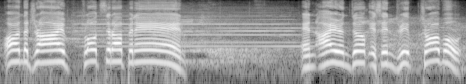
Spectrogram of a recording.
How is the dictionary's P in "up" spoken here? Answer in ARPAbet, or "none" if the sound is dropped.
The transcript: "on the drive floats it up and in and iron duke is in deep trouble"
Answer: P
